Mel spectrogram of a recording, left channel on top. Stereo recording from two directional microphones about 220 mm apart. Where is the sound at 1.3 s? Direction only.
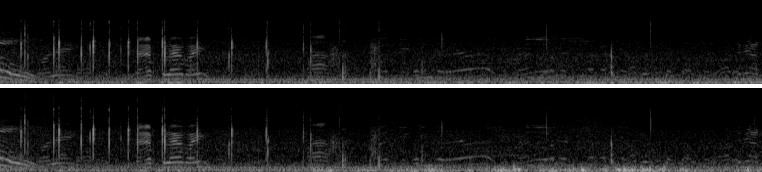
45° right (ahead or behind).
